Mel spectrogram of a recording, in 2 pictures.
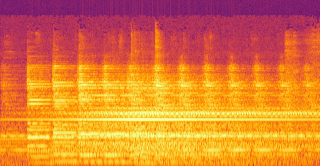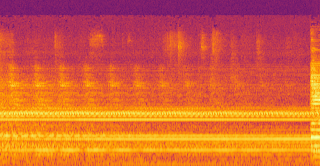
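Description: Experimental live music: electric guitar picking repeated notes about twice a second through echo and other effects, over a long steady high tone held throughout.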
